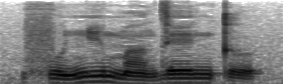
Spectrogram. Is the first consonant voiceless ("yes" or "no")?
yes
